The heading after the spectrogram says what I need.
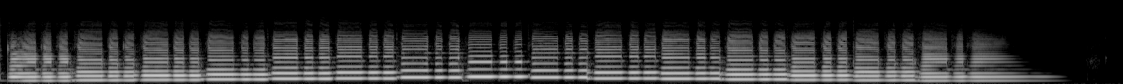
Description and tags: Sax Alto - F minor
Part of the Good-sounds dataset of monophonic instrumental sounds.
instrument::sax_alto
note::F
good-sounds-id::6640
mode::natural minor
neumann-U87, Fminor, scale, good-sounds, sax, alto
